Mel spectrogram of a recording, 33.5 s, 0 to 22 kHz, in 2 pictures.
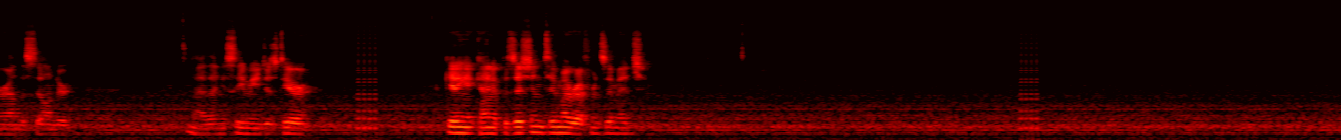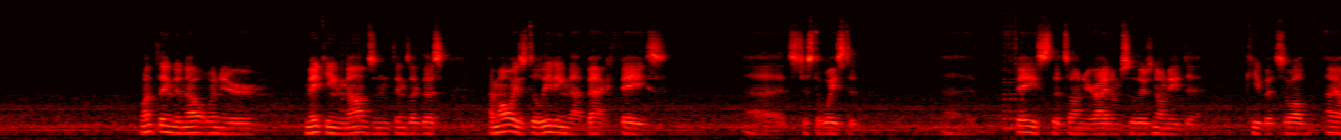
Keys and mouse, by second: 1.0 g, 3.4 g, 7.0 s, 15.3 middle click, 15.8 g, 19.4 r, 22.9 r, 26.1 s.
